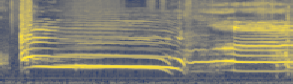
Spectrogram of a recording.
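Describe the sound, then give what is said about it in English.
A loud wolf-like howl: one long sustained wail that slides down in pitch near the end, then a second wavering cry starts right after, with no talking. “There's at least one fan who does not like that name, especially if it's going to involve a lot of howling in the stadium.”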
